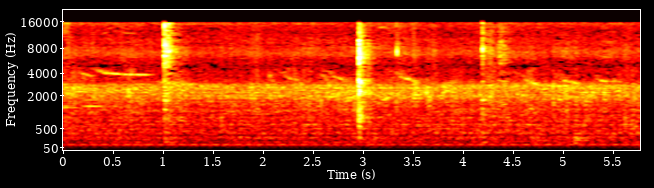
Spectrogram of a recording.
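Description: Metal spoon stirring vegetables in an aluminium wok, with sharp clinks against the pan about one, three and four seconds in, the one near three seconds the loudest. A steady hiss of cooking lies under it.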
